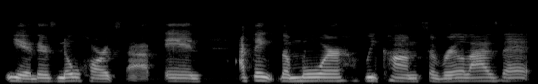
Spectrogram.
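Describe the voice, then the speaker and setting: A woman with a low-pitched voice hosting a conversational interview in an encouraging, affirming manner. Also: slow, no echo. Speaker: interview host. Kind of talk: conversational live-streamed interview. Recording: dull lo-fi online stream audio.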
